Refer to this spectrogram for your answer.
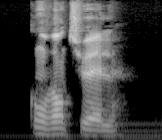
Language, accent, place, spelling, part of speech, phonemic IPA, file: French, France, Lyon, conventuel, adjective, /kɔ̃.vɑ̃.tɥɛl/, LL-Q150 (fra)-conventuel.wav
- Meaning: conventual, monastic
